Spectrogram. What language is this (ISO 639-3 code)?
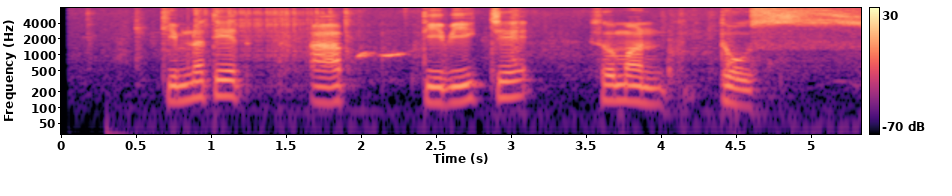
kln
